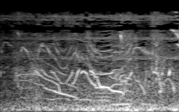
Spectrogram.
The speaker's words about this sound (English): Oh my god, I didn't know otters made that noise. What the? Oh, that's precious. What the? That little squeaky noise.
